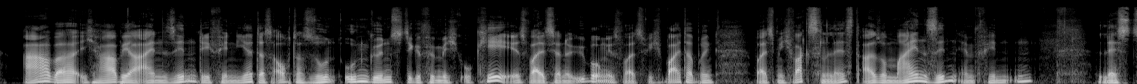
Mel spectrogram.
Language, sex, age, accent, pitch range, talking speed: German, male, 40-59, German, 80-105 Hz, 185 wpm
